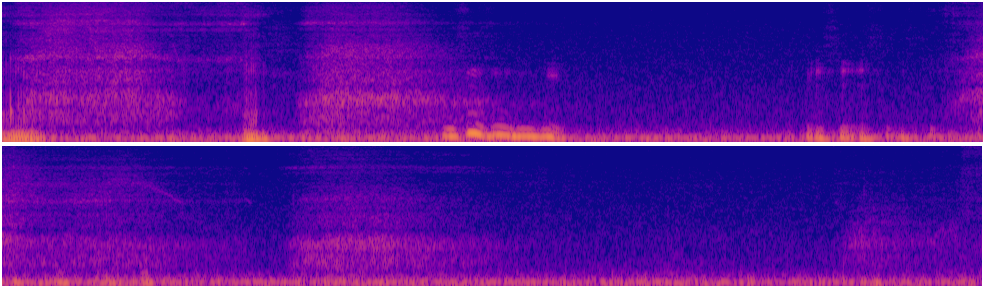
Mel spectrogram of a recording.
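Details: Snoring during sleep: noisy breaths about every two seconds, with snorts and a gasp at the start, then softer rasping inhales.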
